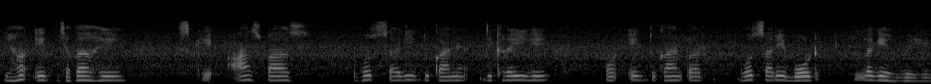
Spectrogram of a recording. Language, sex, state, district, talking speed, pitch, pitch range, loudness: Hindi, male, Bihar, Darbhanga, 140 wpm, 195 Hz, 185-200 Hz, -42 LUFS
